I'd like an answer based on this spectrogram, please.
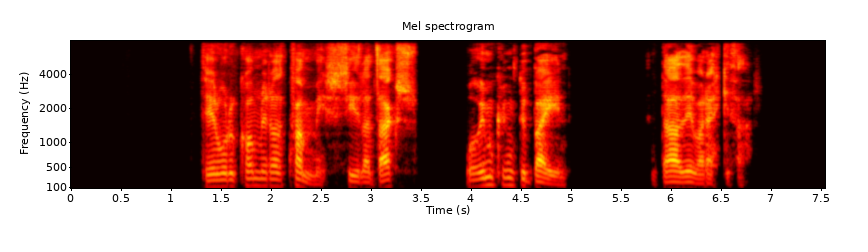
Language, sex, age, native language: Icelandic, male, 40-49, Icelandic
